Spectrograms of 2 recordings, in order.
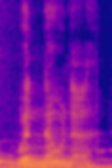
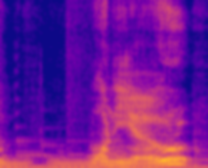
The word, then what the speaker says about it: Winona: Yeah, when I was younger, I did not know how to say this name properly, so I called her Wanio for some reason.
